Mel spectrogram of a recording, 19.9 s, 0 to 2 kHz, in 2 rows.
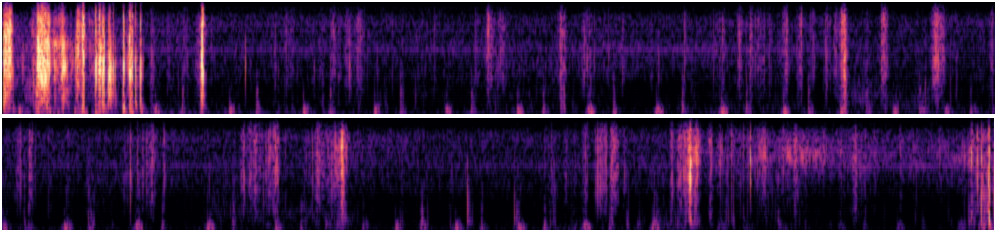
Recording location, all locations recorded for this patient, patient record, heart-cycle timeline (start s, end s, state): pulmonary valve (PV)
aortic valve (AV)+pulmonary valve (PV)+tricuspid valve (TV)+mitral valve (MV)
#Age: Child
#Sex: Female
#Height: 146.0 cm
#Weight: 44.3 kg
#Pregnancy status: False
#Murmur: Absent
#Murmur locations: nan
#Most audible location: nan
#Systolic murmur timing: nan
#Systolic murmur shape: nan
#Systolic murmur grading: nan
#Systolic murmur pitch: nan
#Systolic murmur quality: nan
#Diastolic murmur timing: nan
#Diastolic murmur shape: nan
#Diastolic murmur grading: nan
#Diastolic murmur pitch: nan
#Diastolic murmur quality: nan
#Outcome: Normal
#Campaign: 2015 screening campaign
0.00	2.96	unannotated
2.96	3.12	S1
3.12	3.24	systole
3.24	3.36	S2
3.36	3.70	diastole
3.70	3.82	S1
3.82	3.94	systole
3.94	4.04	S2
4.04	4.42	diastole
4.42	4.54	S1
4.54	4.68	systole
4.68	4.78	S2
4.78	5.12	diastole
5.12	5.26	S1
5.26	5.38	systole
5.38	5.50	S2
5.50	5.82	diastole
5.82	5.96	S1
5.96	6.08	systole
6.08	6.20	S2
6.20	6.52	diastole
6.52	6.66	S1
6.66	6.76	systole
6.76	6.88	S2
6.88	7.16	diastole
7.16	7.28	S1
7.28	7.40	systole
7.40	7.50	S2
7.50	7.78	diastole
7.78	7.90	S1
7.90	8.04	systole
8.04	8.15	S2
8.15	8.36	diastole
8.36	8.50	S1
8.50	19.86	unannotated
